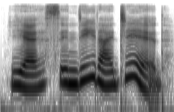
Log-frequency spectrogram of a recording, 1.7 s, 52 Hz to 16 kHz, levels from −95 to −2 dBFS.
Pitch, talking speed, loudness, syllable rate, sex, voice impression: 230 Hz, 140 wpm, -15 LUFS, 3.3 syllables/s, female, feminine, adult-like, sincere, slightly calm, slightly friendly, slightly kind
